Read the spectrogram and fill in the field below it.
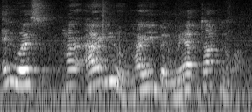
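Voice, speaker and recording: A man's voice: extremely high pitch, very animated, very fast. A man playing a friendly, polite talk show host in a homemade mock interview, chatty and hesitant, on echoey, noisy audio. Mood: polite, welcoming.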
